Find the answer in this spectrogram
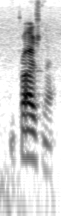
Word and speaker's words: Prajna: I believe it's pronounced. Yep, you did it, Prajna.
